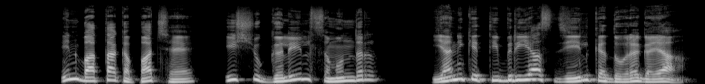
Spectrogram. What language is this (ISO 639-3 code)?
bgc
